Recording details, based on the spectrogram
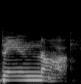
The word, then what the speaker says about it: Bannock: Well, that's not how you pronounce it. Bannock. – Bannock.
